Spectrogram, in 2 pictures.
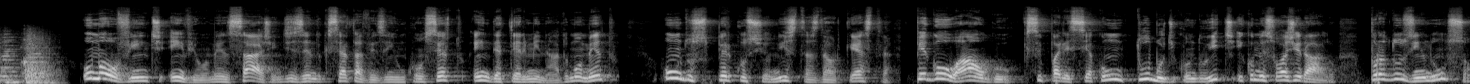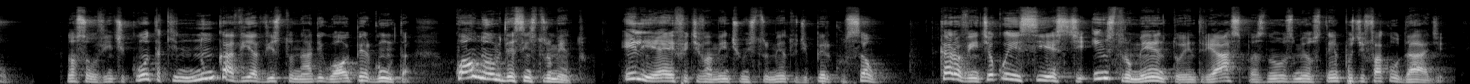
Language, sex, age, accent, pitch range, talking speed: Portuguese, male, 60-79, Brazilian, 130-195 Hz, 150 wpm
